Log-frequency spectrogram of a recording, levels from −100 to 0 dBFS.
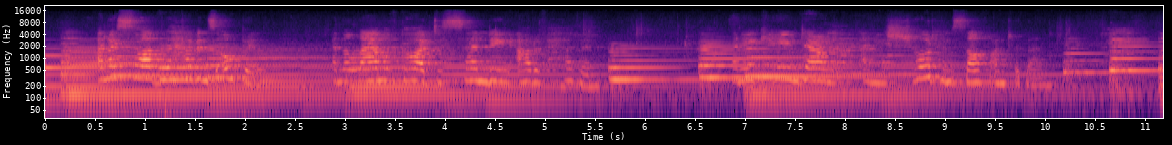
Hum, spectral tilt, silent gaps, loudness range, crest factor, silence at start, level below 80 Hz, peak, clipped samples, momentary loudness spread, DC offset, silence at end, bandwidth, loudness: none; -5 dB/octave; none; 5 LU; 20 dB; 0 s; -70 dBFS; -14 dBFS; under 0.1%; 13 LU; under 0.1%; 0 s; 16.5 kHz; -34 LUFS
